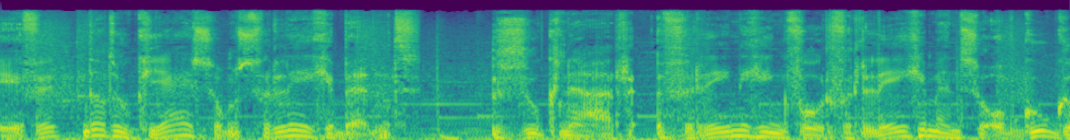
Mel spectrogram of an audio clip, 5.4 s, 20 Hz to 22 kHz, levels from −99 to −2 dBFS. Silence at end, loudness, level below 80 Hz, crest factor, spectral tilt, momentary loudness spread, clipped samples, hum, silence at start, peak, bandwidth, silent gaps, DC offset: 0 s; -11 LUFS; -24 dBFS; 12 dB; -4 dB/octave; 2 LU; under 0.1%; none; 0 s; 0 dBFS; 16.5 kHz; none; under 0.1%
